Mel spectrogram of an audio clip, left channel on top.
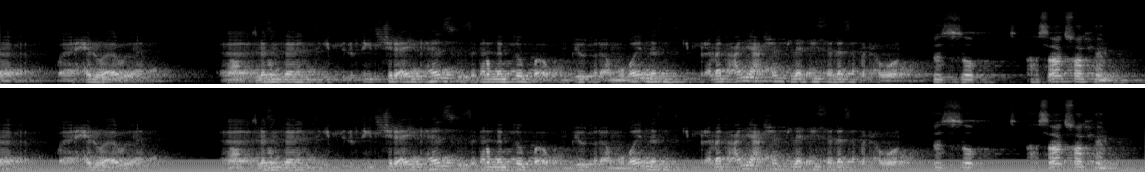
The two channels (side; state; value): right; noise; hum, 6 dB below the sound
